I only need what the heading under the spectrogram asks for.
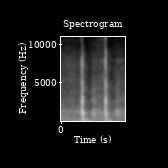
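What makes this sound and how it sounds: Three taps on a section of a steel concrete pump line, each a short, bright metallic ping centered near 950 Hz that dies away almost at once. The section is judged empty there, with the plug believed to be segregated material further back in the line.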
